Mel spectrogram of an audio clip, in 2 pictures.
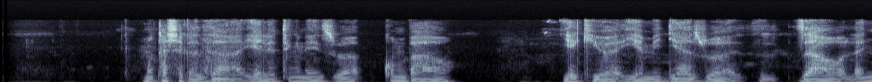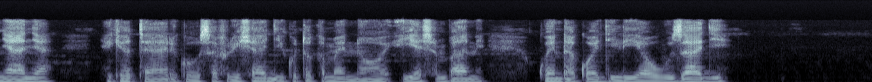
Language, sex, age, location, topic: Swahili, male, 18-24, Dar es Salaam, agriculture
